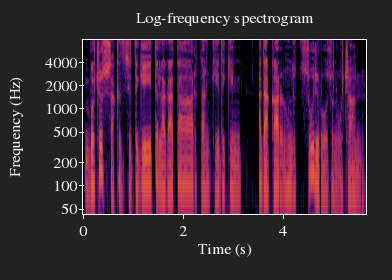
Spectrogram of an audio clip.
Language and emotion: Kashmiri, sad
